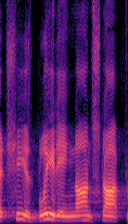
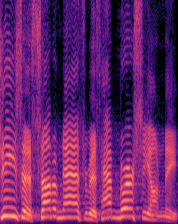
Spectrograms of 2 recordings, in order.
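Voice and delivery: acted-out, high, desperate shout at the top of the lungs; 8 semitones higher than usual. Retelling how a blind man by the street cried out, retelling a blind man's shout. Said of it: "he's just shouting out".

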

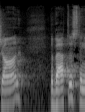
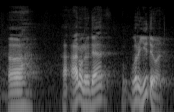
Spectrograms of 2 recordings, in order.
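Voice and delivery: mock-guilty caught child voice, much quieter; 3 semitones lower, 5 dB quieter than usual. Acting out a kid caught in the cookie jar answering his dad, playing a guilty kid caught. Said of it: "a kid with his hand in the cookie jar".

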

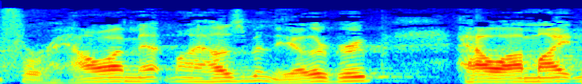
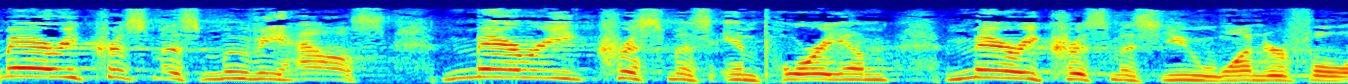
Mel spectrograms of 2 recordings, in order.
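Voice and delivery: put-on pitched-up yell at the top of lungs; 8 semitones higher than usual. Retelling a film scene of running through a town: imitating George Bailey yelling. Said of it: "yelling at the top of his voice".

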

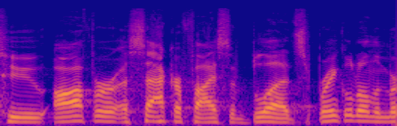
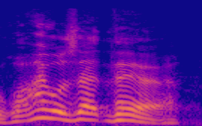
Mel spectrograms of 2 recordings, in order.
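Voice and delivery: raspy, rasped-out professor voice; 3 semitones higher, 5 dB quieter than usual. Imitating a Hebrew professor asking a question: raspy Richard Harris voice. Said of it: "he had this raspy Richard Harris voice".

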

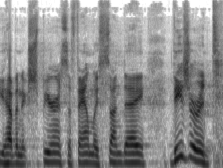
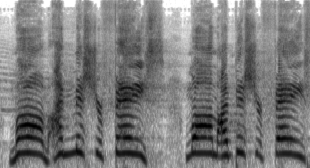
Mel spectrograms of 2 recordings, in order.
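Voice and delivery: put-on very high, very slow, loud child's yell; 11 semitones higher, 7 dB louder than usual. Retelling a kid on the beach running to his mom: imitating a kid yelling. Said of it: "And he's yelling".

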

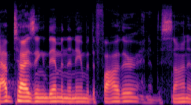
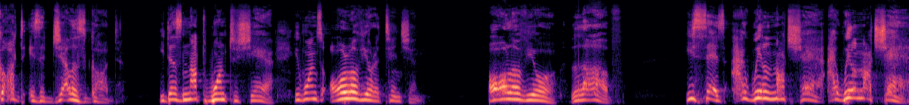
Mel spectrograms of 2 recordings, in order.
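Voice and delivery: put-on higher-pitched Kenyan accent; 6 semitones higher than usual. Quoting a preacher's sermon words from memory, in a Kenyan accent. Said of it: "He said in that Kenyan accent".

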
